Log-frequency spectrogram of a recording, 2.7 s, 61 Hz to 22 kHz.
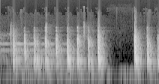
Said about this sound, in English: It was almost 3 a.m. when Andy knocked on my apartment door.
